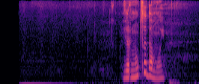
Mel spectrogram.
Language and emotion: Russian, neutral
